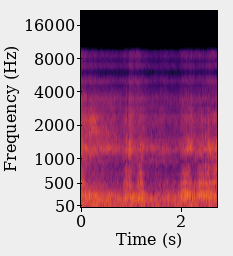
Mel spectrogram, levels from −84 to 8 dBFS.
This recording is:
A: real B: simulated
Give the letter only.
B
